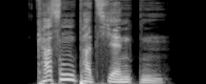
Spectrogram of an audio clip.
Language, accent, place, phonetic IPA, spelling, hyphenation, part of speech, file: German, Germany, Berlin, [ˈkasn̩paˌt͡si̯ɛntn̩], Kassenpatienten, Kas‧sen‧pa‧ti‧en‧ten, noun, De-Kassenpatienten.ogg
- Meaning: 1. genitive singular of Kassenpatient 2. dative singular of Kassenpatient 3. accusative singular of Kassenpatient 4. nominative plural of Kassenpatient 5. genitive plural of Kassenpatient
